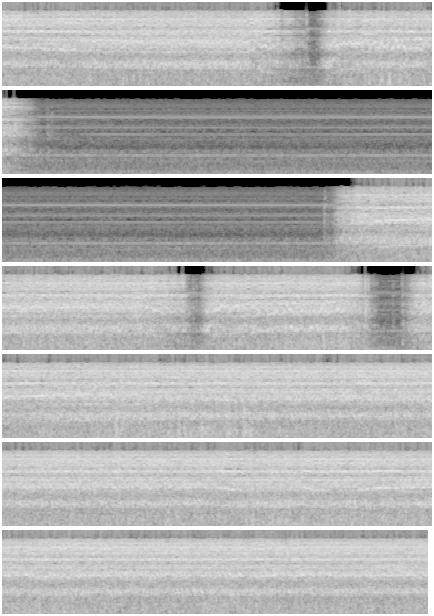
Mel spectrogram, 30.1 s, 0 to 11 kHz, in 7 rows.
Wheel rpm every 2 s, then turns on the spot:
220, 110, 20, 0, 0, 10, 180, 140, 140, 220, 240, 230, 220, 230, 230.
none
